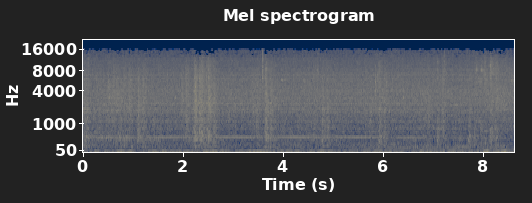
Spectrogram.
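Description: Running noise heard inside a JR Central 313 series 2500-subseries electric train: a steady rumble with a constant tone that stops about seven seconds in, and two knocks a second and a half apart.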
